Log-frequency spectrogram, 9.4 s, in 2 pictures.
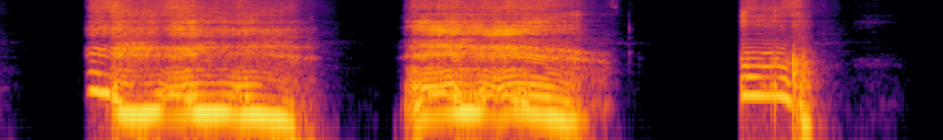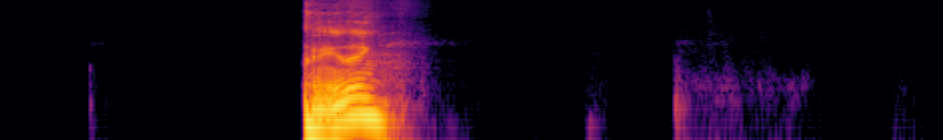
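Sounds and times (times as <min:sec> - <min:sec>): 
man crying and wailing: 0:00.4 - 0:03.0
speech: 0:00.7 - 0:03.0, 0:06.2 - 0:06.8.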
